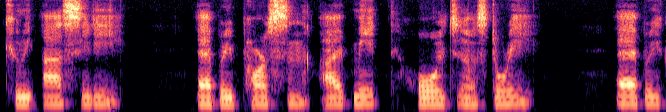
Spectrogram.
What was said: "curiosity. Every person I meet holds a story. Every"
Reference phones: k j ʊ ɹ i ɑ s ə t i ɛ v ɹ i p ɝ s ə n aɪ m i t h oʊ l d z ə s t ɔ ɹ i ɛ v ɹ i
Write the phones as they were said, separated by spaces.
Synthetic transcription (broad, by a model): k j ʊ ɹ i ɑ s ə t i ɛ v ɹ i p ɝ s ə n aɪ m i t h oʊ l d ə s t ɔ ɹ i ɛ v ɹ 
